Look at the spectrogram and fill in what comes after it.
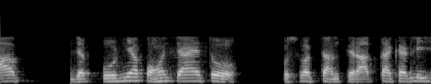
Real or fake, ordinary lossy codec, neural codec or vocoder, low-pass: fake; AAC, 24 kbps; vocoder, 44.1 kHz, 128 mel bands every 256 samples, BigVGAN v2; 3.6 kHz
